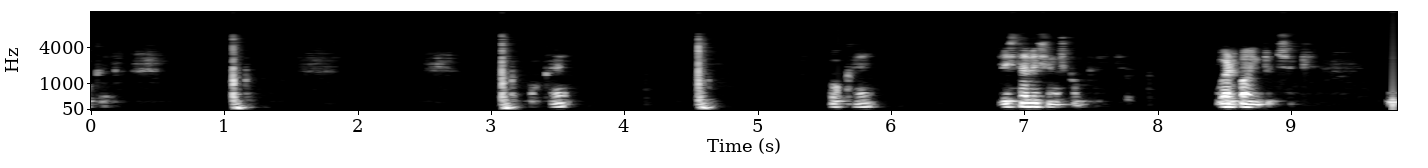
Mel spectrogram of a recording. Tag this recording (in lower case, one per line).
inside a small room
speech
